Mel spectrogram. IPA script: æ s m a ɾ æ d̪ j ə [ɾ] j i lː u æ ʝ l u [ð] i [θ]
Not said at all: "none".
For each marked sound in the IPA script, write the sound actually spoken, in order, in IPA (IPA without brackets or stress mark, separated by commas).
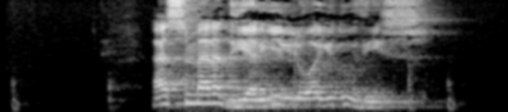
ɾ, ð, s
